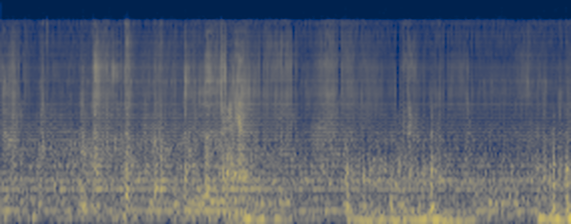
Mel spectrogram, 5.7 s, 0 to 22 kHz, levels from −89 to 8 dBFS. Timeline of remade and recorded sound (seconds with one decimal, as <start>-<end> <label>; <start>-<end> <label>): 0.0-5.7 remade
